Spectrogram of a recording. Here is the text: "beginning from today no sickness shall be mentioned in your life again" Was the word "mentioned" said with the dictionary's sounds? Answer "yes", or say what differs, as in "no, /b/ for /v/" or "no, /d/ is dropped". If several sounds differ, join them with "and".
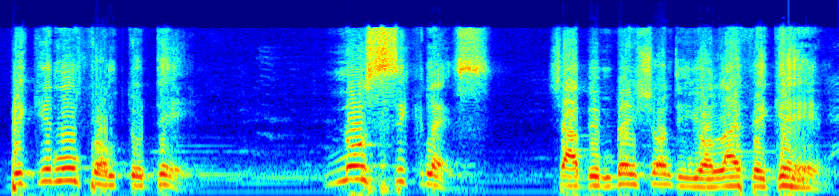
yes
